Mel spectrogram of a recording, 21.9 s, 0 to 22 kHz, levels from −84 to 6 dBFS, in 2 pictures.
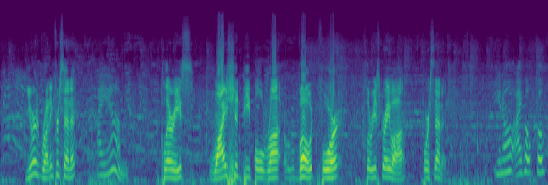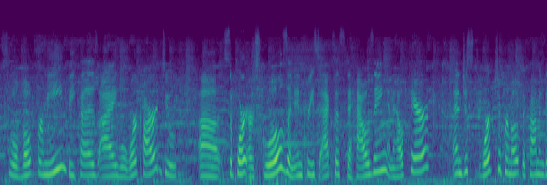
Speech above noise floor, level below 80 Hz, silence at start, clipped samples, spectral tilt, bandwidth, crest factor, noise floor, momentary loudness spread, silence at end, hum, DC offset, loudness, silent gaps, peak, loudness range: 22 dB; -40 dBFS; 0 s; under 0.1%; -6.5 dB/octave; 11 kHz; 18 dB; -40 dBFS; 17 LU; 0 s; none; under 0.1%; -19 LUFS; none; 0 dBFS; 10 LU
